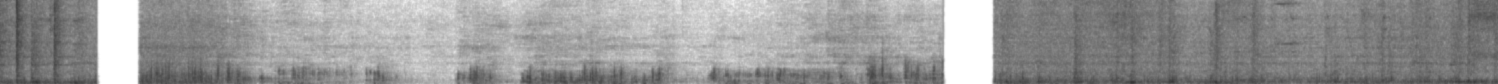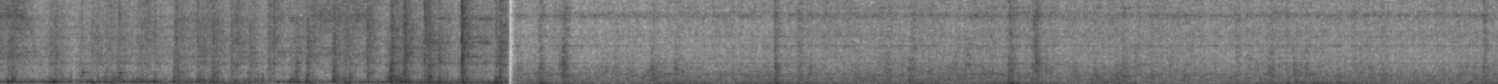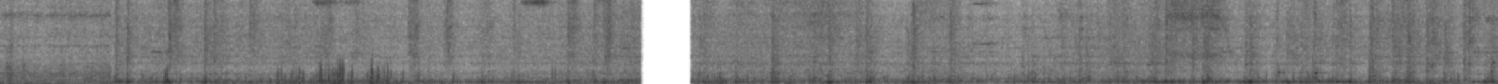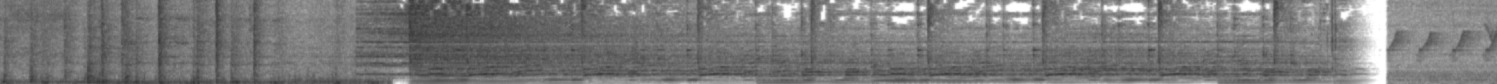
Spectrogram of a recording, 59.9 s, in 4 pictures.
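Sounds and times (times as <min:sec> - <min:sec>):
train rumbling over rail joints: 0:00.0 - 0:03.9, 0:10.0 - 0:48.5.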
